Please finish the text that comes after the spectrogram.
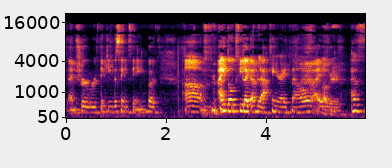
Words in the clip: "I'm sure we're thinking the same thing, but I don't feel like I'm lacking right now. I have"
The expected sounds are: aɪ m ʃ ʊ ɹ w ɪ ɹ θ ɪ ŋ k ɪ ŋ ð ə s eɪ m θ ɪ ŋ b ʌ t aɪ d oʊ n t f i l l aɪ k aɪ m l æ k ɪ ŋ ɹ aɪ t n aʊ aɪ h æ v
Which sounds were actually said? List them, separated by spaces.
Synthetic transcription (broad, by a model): aɪ m ʃ ʊ ɹ w ɪ ɹ θ ɪ ŋ k ɪ ŋ ð ə s eɪ m θ ɪ ŋ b ʌ t aɪ d oʊ n t f i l l aɪ k aɪ m l æ k ɪ ŋ ɹ aɪ t n aʊ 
